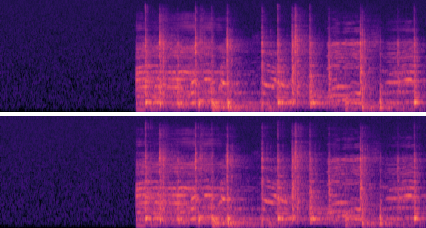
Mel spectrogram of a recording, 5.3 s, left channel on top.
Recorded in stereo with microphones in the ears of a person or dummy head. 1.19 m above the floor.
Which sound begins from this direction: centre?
Singing, at 1.7 s.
